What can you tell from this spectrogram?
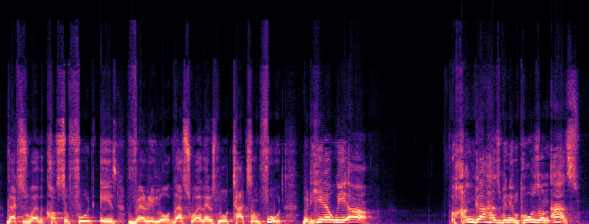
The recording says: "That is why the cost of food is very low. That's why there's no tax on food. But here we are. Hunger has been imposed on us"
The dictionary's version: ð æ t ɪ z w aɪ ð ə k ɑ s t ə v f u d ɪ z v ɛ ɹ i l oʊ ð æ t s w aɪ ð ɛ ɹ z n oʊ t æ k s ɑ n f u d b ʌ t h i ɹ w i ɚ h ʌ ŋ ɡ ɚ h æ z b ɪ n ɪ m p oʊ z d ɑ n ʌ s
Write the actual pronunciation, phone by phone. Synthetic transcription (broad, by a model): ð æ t ɪ z w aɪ ð ə k ɑ s t ə v f u d ɪ z v ɛ ɹ i l oʊ ð æ t s w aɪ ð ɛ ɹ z n oʊ t æ k s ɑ n f u d b ʌ t h i ɹ w i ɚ h ʌ ŋ ɡ ɚ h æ z b ɪ n ɪ m p oʊ z d n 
